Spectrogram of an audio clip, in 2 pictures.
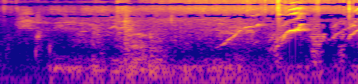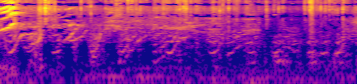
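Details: Guinea pigs coming toward their owner and squeaking; a quick series of rising, whistled squeaks, several per second in the middle, with rustling and pattering of movement beneath.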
